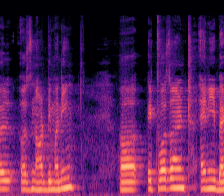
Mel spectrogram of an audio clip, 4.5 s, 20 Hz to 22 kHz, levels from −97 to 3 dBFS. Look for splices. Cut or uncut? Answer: uncut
